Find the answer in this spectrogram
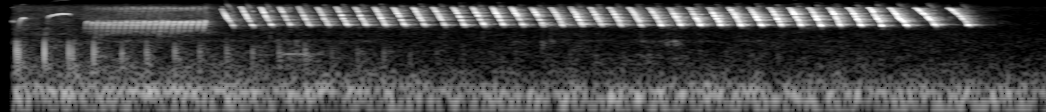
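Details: Canary song played to coax a reluctant, quiet canary into singing: a brief steady whistle, then a long fast rattling trill of even high notes lasting nearly four seconds before stopping abruptly.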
